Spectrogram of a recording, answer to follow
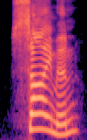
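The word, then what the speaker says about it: Psimon: then you also have Simon with a pee-pee you silent the P is silent and dr.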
